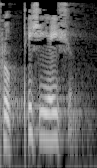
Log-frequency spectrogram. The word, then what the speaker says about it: propitiation: You don't pronounce the T's in this word. It's a propitiation through faith in his blood.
